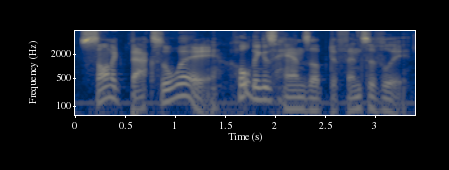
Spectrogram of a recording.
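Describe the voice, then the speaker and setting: Very deep-voiced male narrator, animated. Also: moderate pace. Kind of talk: reading fan fiction stage directions.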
